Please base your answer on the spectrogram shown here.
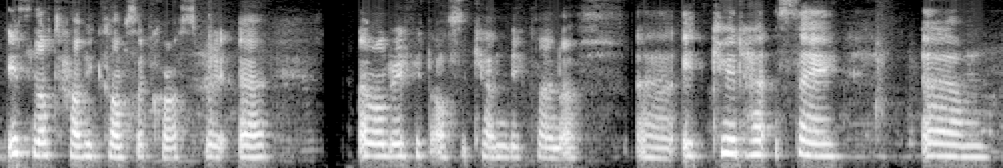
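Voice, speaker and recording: A woman co-host speaks hesitantly in a casual podcast chat, hunting for words. Her voice sits at a middle pitch. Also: steady tone, unhurried, low-quality recording.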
